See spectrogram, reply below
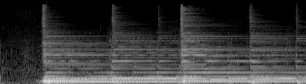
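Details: Acoustic guitar strums ring out in several chords after a brief quiet start.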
